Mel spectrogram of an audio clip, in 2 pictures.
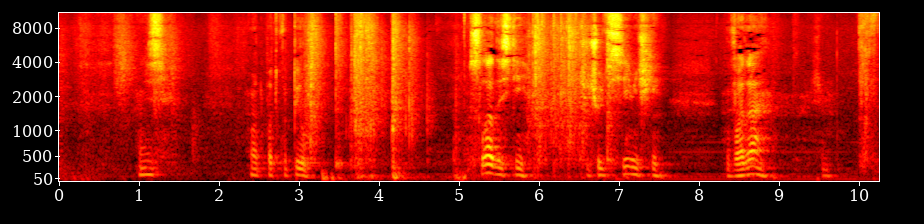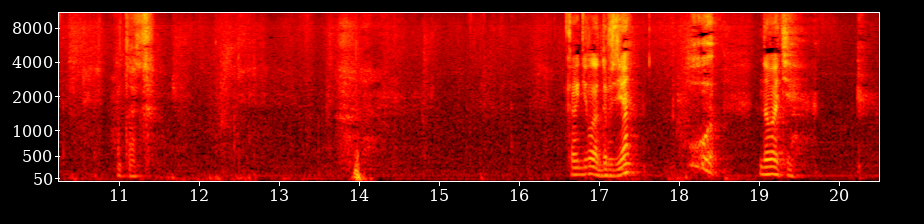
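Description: A man talks close to the microphone with animation.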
